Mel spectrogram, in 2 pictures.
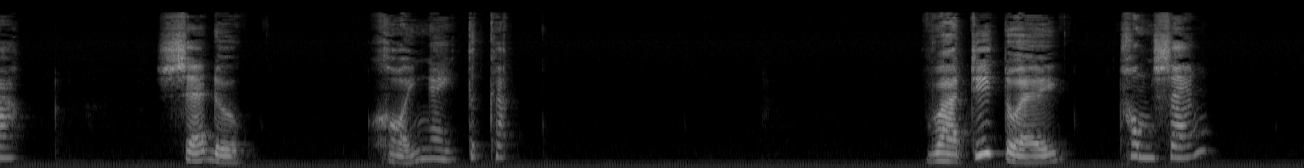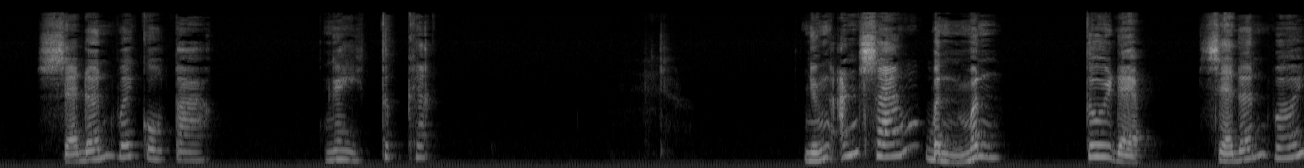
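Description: A middle-aged woman speaks calmly and close to a microphone, with pauses.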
